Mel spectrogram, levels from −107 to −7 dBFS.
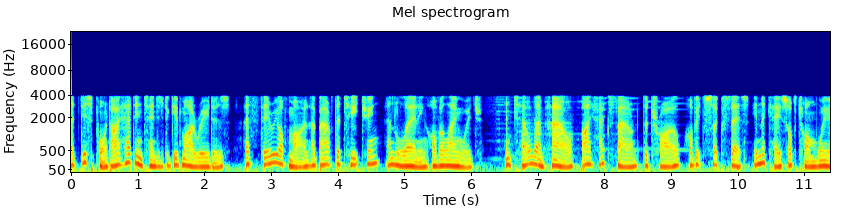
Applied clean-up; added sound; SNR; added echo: neural separator model SepFormer DNS4.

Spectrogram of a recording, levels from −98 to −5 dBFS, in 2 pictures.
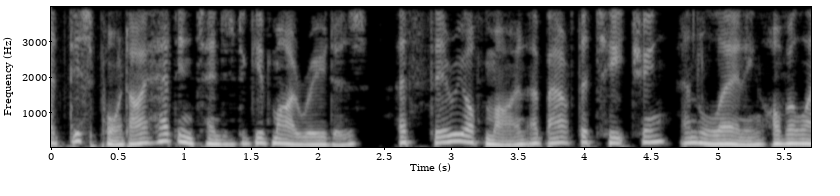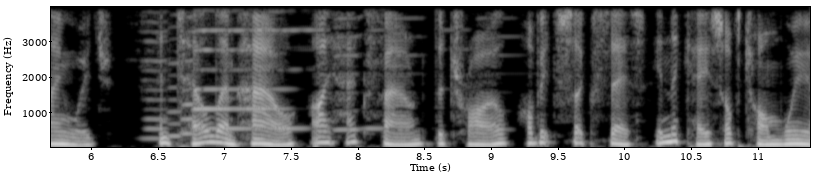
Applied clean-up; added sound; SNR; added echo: classical method Wiener filter.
